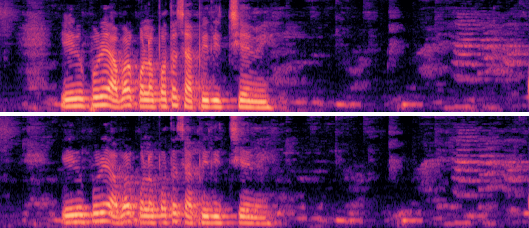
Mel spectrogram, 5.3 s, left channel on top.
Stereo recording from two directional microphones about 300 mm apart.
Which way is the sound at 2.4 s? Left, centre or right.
Left.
